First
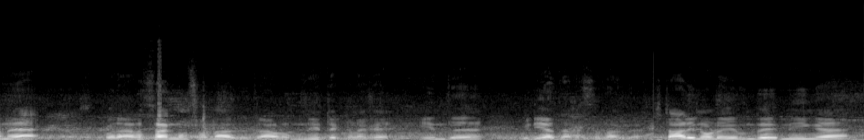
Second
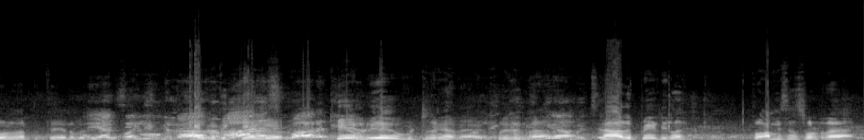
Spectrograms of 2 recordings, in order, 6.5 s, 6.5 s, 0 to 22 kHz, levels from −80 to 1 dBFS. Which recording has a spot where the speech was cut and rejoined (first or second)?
first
